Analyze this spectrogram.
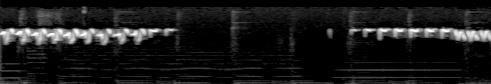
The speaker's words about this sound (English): Here's a typical yellow-rumped warbler song.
